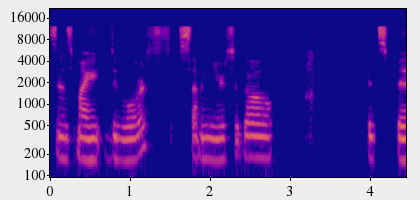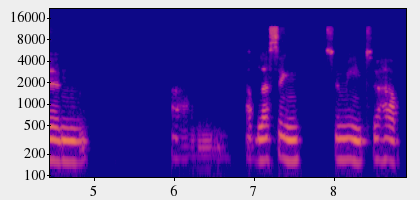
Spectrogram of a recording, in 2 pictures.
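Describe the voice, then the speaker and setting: A woman in her forties from Sweden, a guest telling her personal story in a soft, hesitant way with many pauses and restarts. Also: low-pitched, vocal fry, low-quality recording. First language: Swedish. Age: 40s.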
